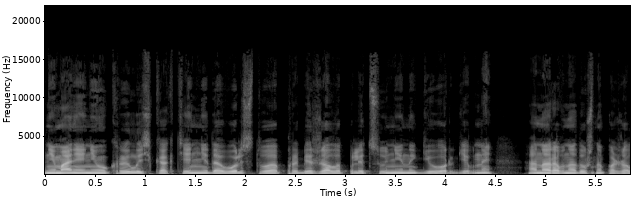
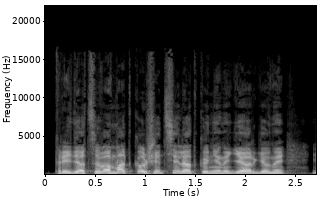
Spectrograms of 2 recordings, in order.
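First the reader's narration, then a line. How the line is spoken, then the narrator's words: Restrained laugh. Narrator (Russian): сдержанно засмеялся Константин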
